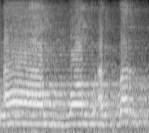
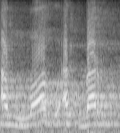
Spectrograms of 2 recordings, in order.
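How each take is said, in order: First: The opening vowel of Allah is drawn out long. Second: The opening vowel of Allah is short. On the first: It asks whether God is the greatest. The speaker calls it wrong. "Kalau kita panjangkan lafaz a, maka ia memberi maksud di situ ada pertanyaan" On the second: It states that God is the greatest. The speaker calls it right. "makna dia Allah Maha Besar"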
